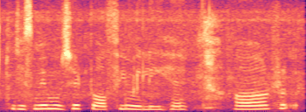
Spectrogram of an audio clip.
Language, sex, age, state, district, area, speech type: Urdu, female, 18-30, Uttar Pradesh, Mirzapur, rural, spontaneous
